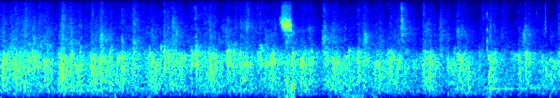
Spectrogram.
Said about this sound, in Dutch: Mag ik ook even een groot applaus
